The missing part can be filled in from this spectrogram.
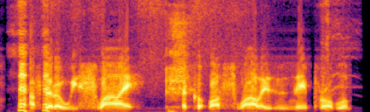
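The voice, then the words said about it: Put-on thick Scottish accent. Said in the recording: “They have that thick Scottish accent. ... See, that's the kind of stuff they were saying.”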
